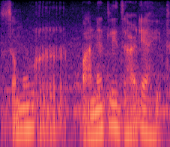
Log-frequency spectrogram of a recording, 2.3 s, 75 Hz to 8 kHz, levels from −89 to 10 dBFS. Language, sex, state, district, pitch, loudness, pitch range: Marathi, male, Maharashtra, Washim, 125 Hz, -20 LUFS, 120-135 Hz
